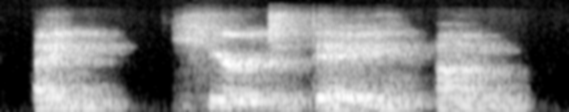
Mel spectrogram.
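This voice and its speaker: A somewhat breathy male voice. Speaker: attorney for the defense. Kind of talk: legal argument in court. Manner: halting, many filler ums.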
